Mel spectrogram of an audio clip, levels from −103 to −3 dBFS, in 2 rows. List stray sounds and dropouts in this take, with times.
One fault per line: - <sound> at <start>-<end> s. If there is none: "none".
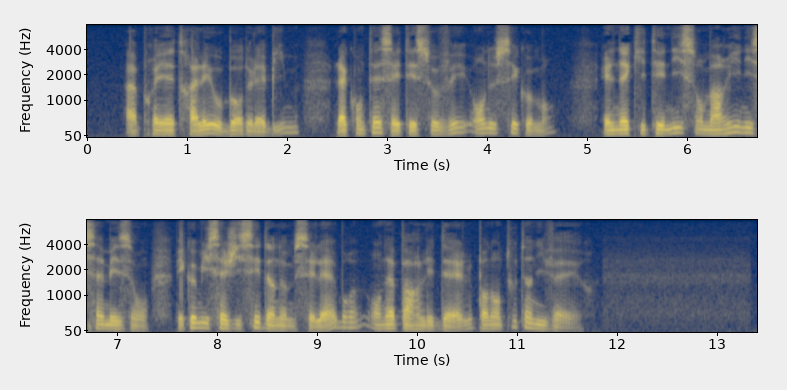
none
